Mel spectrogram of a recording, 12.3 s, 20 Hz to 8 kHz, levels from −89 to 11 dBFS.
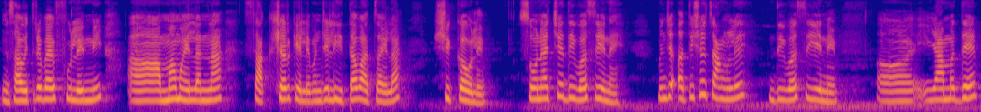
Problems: background sounds at intervals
